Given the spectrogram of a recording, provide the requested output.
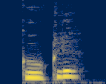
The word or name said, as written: google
